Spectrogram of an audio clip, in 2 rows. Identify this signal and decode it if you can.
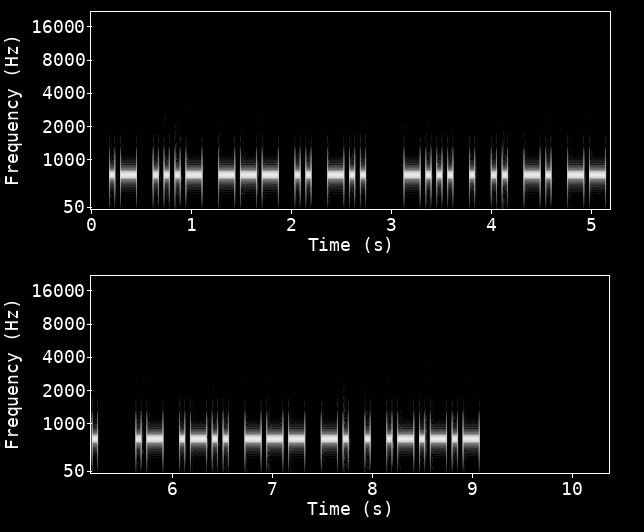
Morse code, heard as a keyed tone, about 22 wpm, 700 Hz. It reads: AVOID BEING ALONE.
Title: Sentences from Top 1000 Words - Review Part 6 - 22wpm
